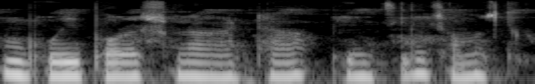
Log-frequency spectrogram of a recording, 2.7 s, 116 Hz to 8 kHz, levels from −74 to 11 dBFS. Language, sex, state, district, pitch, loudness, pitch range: Bengali, female, West Bengal, Cooch Behar, 175 Hz, -16 LUFS, 170-180 Hz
